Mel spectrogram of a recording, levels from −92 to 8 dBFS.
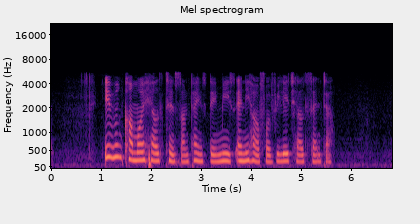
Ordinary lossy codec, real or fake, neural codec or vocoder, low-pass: none; real; none; 5.4 kHz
